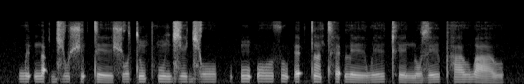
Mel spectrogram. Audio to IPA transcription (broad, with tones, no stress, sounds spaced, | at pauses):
w ɪ˦ ʔ n ä˦ ʔ d͡ʑ u˦˨ ʃ ɪ˦ ʔ t e˨ ɪ̯ ʃ o˦˨ t ũ˦˨ pʰ ũ˦ d͡ʑ e˦ d͡ʑ o˦ | ʔ ũ˦ ʔ o˦ ʊ̯ θ u˦˨ ʔ ɛ˦ ʔ t ã˦˨ tʰ ɛ˦ ʔ l e˨ ɪ̯ w e˦ ɪ̯ kʰ e˨ n o˨ z e˦˨ ɪ̯ pʰ a˦ ʊ̯ w a˨ ʊ̯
